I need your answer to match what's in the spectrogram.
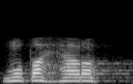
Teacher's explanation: الراء مفخمة والطاء كمان مفخمة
